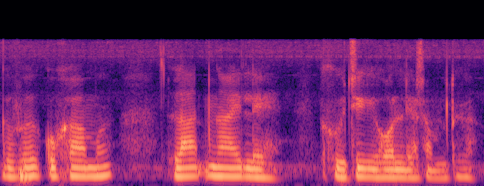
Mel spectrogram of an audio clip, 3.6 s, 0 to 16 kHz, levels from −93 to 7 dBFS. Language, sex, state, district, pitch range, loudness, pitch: Wancho, male, Arunachal Pradesh, Longding, 115-130 Hz, -15 LUFS, 125 Hz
